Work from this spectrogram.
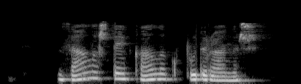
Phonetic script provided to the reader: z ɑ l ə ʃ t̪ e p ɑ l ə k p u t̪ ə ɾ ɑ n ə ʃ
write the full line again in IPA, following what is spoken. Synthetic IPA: z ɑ l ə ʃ t̪ e k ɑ l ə k p u d̪ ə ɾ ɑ n ə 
